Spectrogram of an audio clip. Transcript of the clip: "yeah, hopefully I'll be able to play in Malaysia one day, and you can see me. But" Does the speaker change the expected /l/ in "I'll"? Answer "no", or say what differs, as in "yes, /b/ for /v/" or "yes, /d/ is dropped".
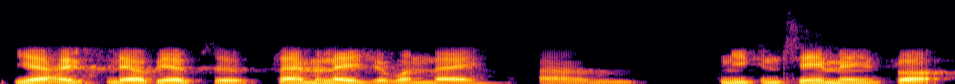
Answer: no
